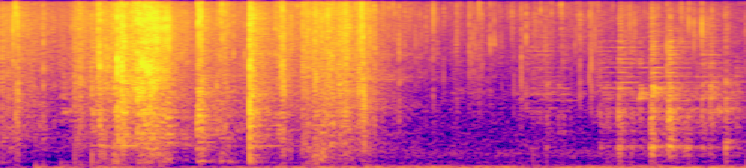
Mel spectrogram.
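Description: Protective plastic film being peeled by hand off a corrugated metal raised-bed panel, crackling and crinkling in bursts; the film is stuck on tight. It is loudest about a second in and dies down to quieter handling after about three seconds.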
